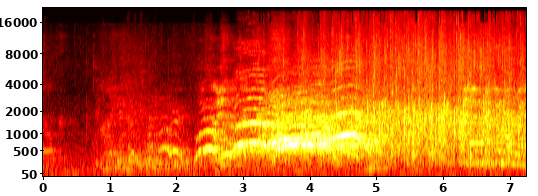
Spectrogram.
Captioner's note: audience woohoo and applause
